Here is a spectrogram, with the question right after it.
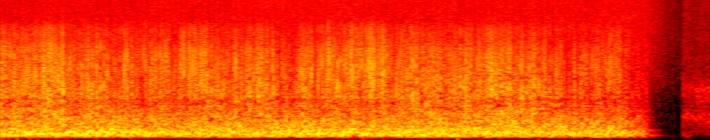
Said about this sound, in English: Then came atomic artillery.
